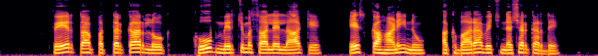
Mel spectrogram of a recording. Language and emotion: Punjabi, neutral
